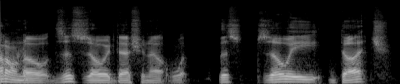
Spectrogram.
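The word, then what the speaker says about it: Deschanel: Is this Zoe Desanel? What? This Zoe Dutch? That's what it's spelled like Chanel. That's Chanel.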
